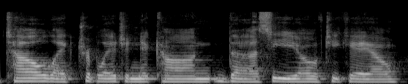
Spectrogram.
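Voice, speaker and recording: A man's voice: mid-range voice, monotone, unhurried. A man in casual podcast chat, speaking hesitantly with many fillers.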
